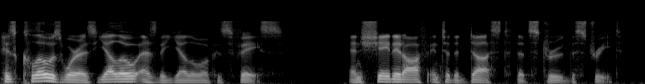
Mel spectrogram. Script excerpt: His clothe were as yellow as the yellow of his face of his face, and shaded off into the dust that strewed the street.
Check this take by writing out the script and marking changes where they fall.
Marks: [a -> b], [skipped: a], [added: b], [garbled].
His [clothe -> clothes] were as yellow as the yellow of his face [skipped: of his face,] and shaded off into the dust that strewed the street.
